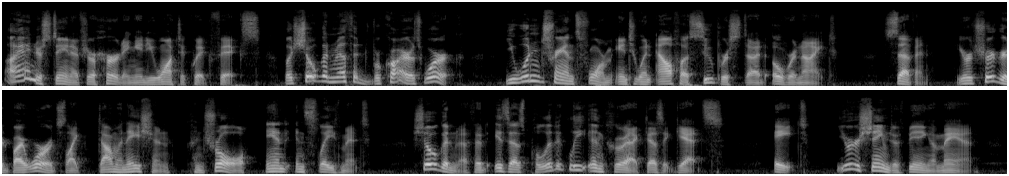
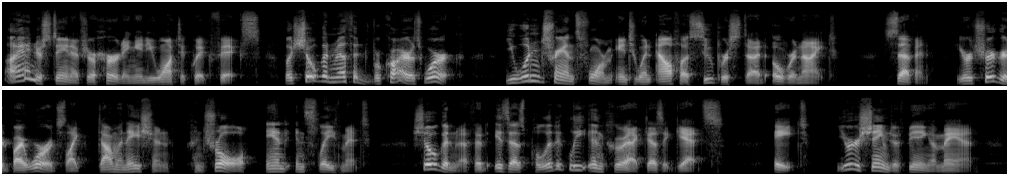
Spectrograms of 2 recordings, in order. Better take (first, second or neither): first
